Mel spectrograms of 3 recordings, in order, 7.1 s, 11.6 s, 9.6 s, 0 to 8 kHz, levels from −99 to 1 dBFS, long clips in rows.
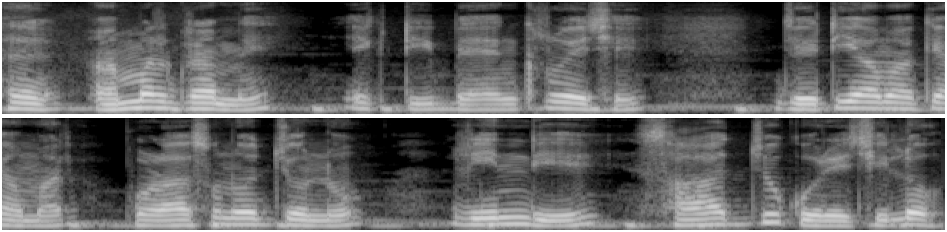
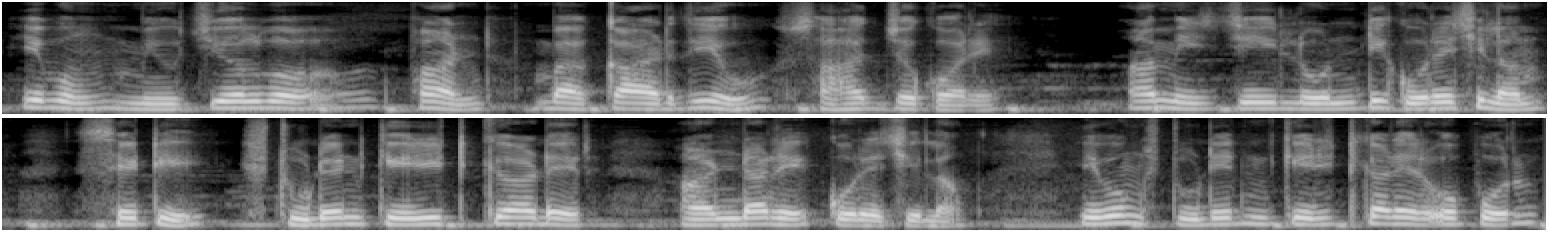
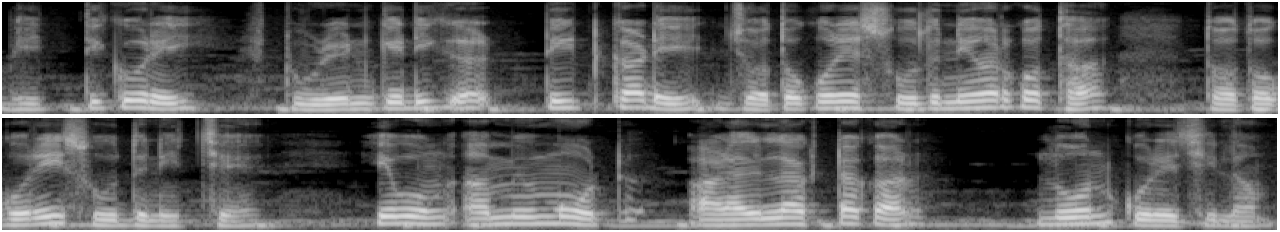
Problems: constant background noise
